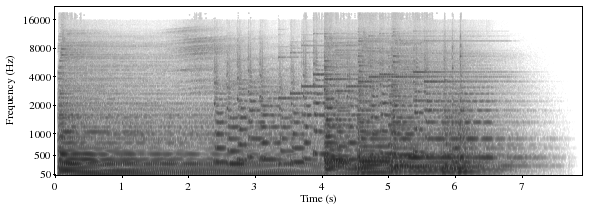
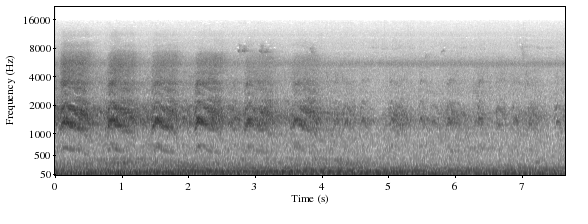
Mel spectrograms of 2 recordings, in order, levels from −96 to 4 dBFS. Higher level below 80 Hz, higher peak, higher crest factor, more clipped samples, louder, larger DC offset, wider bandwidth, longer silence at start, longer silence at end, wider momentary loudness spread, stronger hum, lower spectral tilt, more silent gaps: about the same, -32 dBFS vs -30 dBFS; first, 0 dBFS vs -6 dBFS; about the same, 18 dB vs 18 dB; neither; first, -18 LUFS vs -23 LUFS; second, under 0.1% vs 0.7%; first, 18 kHz vs 12.5 kHz; about the same, 0.05 s vs 0 s; first, 0.85 s vs 0 s; about the same, 11 LU vs 10 LU; neither; first, -6.5 dB/octave vs -4 dB/octave; neither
